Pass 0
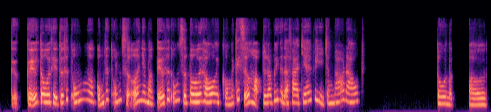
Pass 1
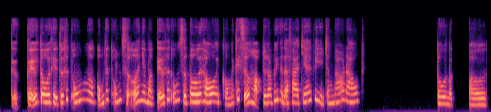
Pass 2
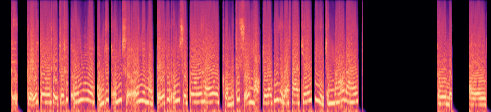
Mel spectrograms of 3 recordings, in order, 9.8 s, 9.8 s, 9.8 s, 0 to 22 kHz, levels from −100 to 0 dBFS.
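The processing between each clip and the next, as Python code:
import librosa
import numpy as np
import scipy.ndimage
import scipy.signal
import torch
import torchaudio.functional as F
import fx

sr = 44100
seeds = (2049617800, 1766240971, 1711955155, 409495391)

y1 = fx.peak_eq(x, sr, hz=180.0, db=-6.0, octaves=0.75)
y2 = fx.fuzz(y1, sr, gain_db=35.0, gate_db=-39.0)
y2 = F.gain(torch.from_numpy(y2), 7.5).numpy()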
